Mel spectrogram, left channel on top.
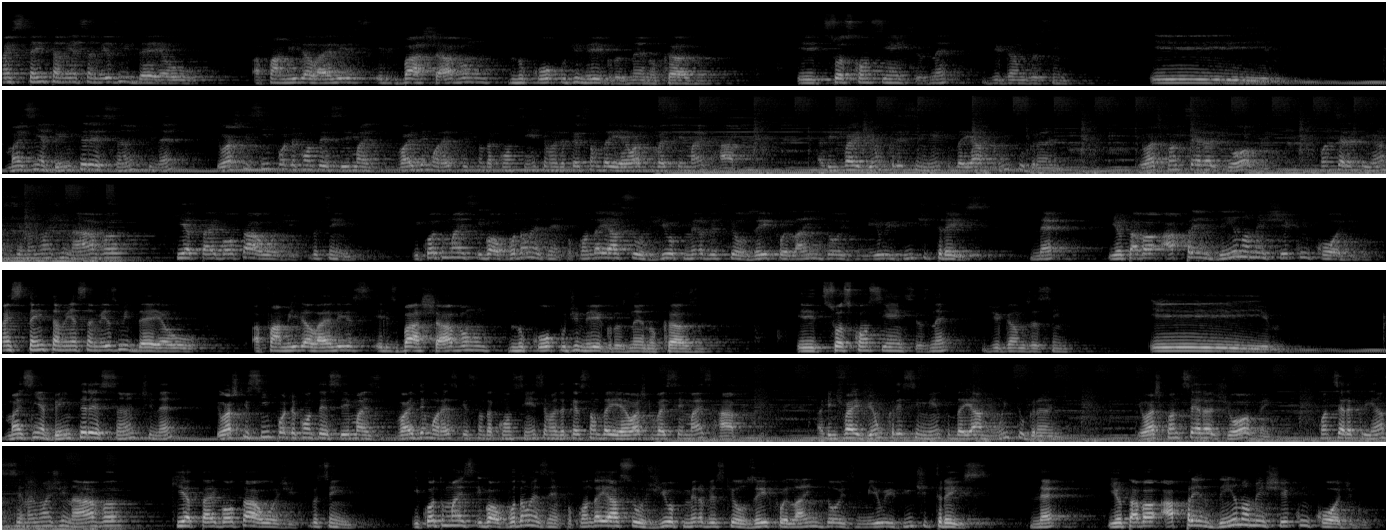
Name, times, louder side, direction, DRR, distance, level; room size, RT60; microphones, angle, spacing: voice 1, 0.0-1.9 2.5-7.0 8.0-9.5 9.8-10.7 11.5-12.9 13.9-15.6 16.0-21.5 22.0-24.5 25.2-26.6 27.0-28.9 29.4-31.2 31.8-37.5 38.0-38.3 38.7-41.3, right 6 dB, 70° right, 7 dB, 0.3 m, -32 dB
sound 1, 12.1-28.1, equal, 90° left, 2.4 m, -46 dB
sound 2, 20.3-28.8, equal, 65° left, 2.7 m, -42 dB
11.0 x 4.2 x 5.3 m, 1.2 s
head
